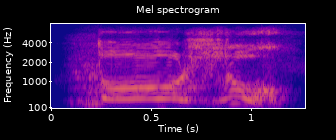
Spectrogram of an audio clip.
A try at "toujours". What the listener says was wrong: তু, ও ইউ মিলে উ হয়, তু, toujours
